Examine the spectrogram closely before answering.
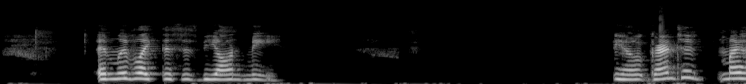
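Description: A young woman talks casually and close to a microphone, with pauses.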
